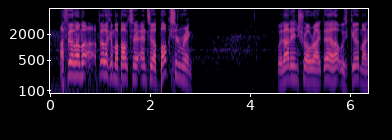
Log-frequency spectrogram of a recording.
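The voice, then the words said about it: Non-American accent. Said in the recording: “He likes my accent ... I meet too many American people like, man, I love your accent ... when you meet someone who's not from America”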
